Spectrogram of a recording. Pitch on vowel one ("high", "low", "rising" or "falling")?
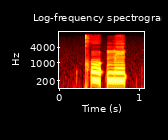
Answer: high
